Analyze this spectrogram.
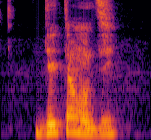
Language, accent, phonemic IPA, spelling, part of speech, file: French, Canada, /de.tɑ̃.di/, détendis, verb, LL-Q150 (fra)-détendis.wav
- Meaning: first/second-person singular past historic of détendre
